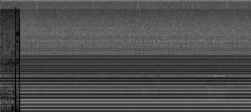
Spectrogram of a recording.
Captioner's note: continuous buzzing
